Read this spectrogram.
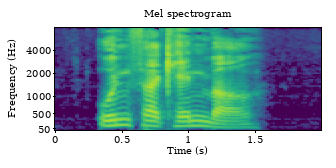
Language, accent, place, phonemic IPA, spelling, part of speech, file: German, Germany, Berlin, /ˌʊnfɛɐ̯ˈkɛnbaːɐ̯/, unverkennbar, adjective, De-unverkennbar.ogg
- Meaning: unmistakable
